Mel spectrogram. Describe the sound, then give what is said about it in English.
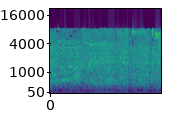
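A basketball is dribbled during a high school game between Fort Loramie and Mechanicsburg, the bounces buried in a dense, loud, continuous wash of noise. “Fort Loramie dribbles up top of the circle.”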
